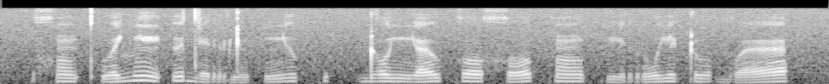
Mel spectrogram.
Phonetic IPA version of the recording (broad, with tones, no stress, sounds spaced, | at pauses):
x õ˧ kʷʼ ɛ˩˥ ʎ ĩ˥˩ ʔ ɨ˥ d e˩ r ɖ ẽ˩ kʷ ɲ ɨ˥ kʷ | ɖ o˧ ɲ ɜ˩˥ u̯ k o˧ x o˩˥ k õ˧ u̯ k i˩ r w i˧ ʈ u˧ ɡʷ ɜ˩˥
